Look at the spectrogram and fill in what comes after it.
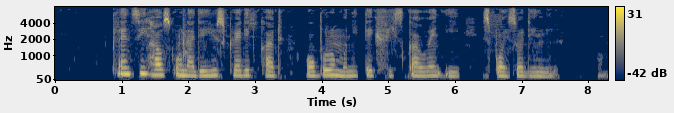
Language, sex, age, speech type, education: Nigerian Pidgin, female, 15-29, spontaneous, secondary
